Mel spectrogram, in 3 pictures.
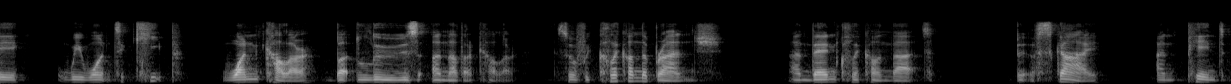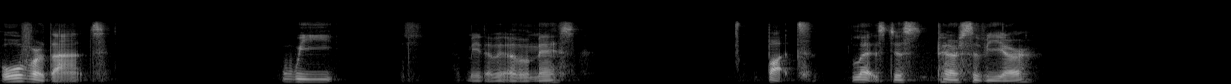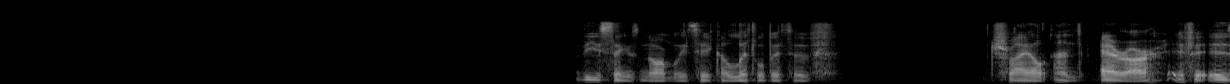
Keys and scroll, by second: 34.4 space.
